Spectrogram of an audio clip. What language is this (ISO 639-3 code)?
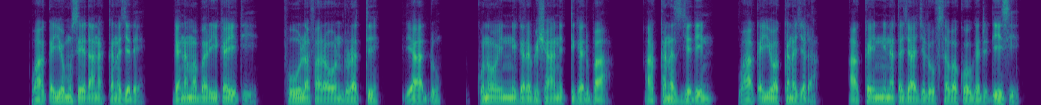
orm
